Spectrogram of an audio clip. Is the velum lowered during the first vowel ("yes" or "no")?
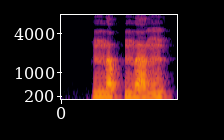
no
